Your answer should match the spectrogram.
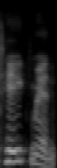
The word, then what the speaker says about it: Taekman: is Kristen Taekman.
